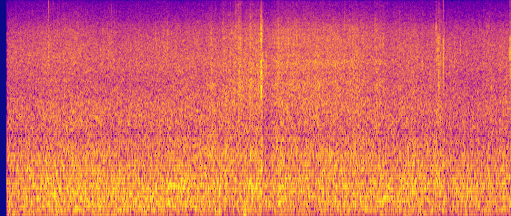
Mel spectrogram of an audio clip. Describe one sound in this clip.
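A river rushes loudly over rocks.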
